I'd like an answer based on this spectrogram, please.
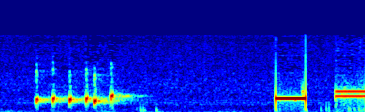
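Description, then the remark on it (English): A telephone busy signal: a steady electronic tone cuts in sharply for about half a second, then returns and holds. Before it, a quick run of short, stuttering tones fades out. No voices. “See that? They're on the phone.”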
